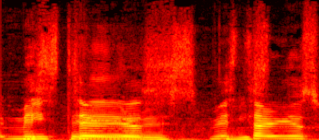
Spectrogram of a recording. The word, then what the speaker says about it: Mysterious: Incluye éxitos como One, Mister, Mysteries, Mister se pronuncia? mysterious, Ways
